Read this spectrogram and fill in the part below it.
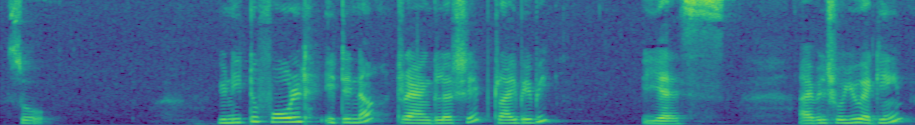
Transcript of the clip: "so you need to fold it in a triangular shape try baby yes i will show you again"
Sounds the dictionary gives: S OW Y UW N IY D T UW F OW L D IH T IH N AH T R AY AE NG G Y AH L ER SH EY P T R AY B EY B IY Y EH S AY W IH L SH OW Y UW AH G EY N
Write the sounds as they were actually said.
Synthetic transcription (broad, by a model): S OW Y UW N IY D T UW F OW L D IH T IH N AH T R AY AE NG G L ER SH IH P T R AY B EY B IY Y EH S AY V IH L SH OW Y UW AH G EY N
